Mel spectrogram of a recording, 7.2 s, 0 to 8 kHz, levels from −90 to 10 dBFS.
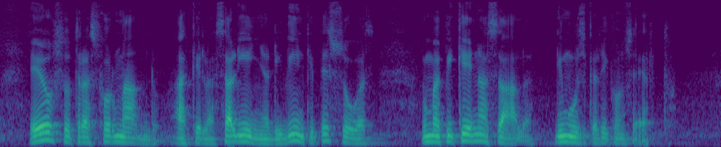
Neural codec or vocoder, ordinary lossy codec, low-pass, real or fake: none; none; none; real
